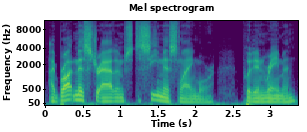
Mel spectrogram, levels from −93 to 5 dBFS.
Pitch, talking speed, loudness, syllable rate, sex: 100 Hz, 195 wpm, -18 LUFS, 5.2 syllables/s, male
